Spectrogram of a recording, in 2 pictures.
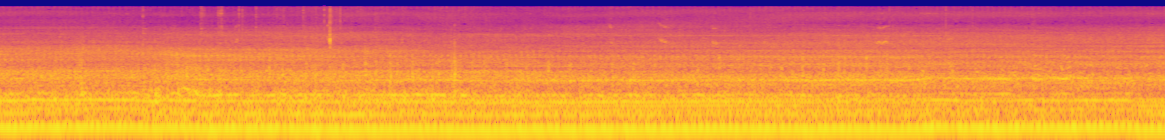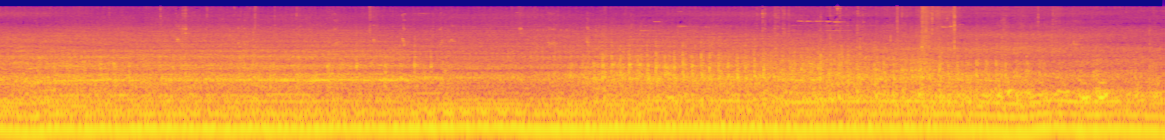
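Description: Small crawler bulldozer's diesel engine running steadily and continuously close by.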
